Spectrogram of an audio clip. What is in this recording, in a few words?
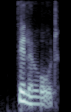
"phyllode", Indian; Dictionary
